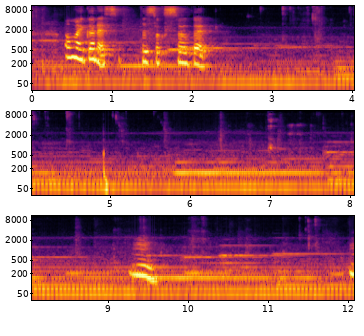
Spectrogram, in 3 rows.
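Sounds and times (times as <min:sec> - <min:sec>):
soft background music: 0:00.0 - 0:12.0
person chewing crunchy salad: 0:02.9 - 0:11.9.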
